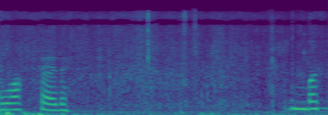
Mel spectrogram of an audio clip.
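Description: A voice speaking for about half a second, then only faint, steady background noise.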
